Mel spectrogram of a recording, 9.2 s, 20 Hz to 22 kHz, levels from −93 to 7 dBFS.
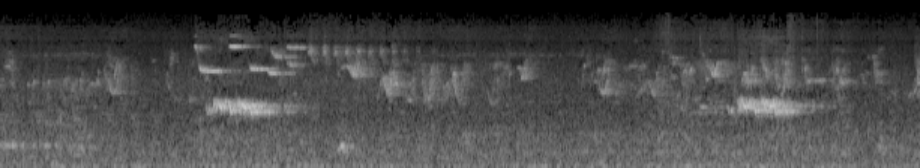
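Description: A recording of everyday sounds, carried by a sender whose clock runs roughly 2% slow against the receiver's. This clock drift between sender and receiver keeps draining the jitter buffer, producing recurring timing hiccups. Short stalls from late packets occur at 1.27, 2.80, 4.33, 5.62, 7.33 and 8.68 s. Each holds the last sound for about 30 ms, with nothing lost, and shows as a smeared, frozen vertical band on a spectrogram. Between 1.49 and 1.64 s, the sound is cut by the noise suppressor, sinking about 4 dB for roughly 150 ms. On the waveform this appears as a shrunken envelope, and on the spectrogram as a dimmed patch.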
